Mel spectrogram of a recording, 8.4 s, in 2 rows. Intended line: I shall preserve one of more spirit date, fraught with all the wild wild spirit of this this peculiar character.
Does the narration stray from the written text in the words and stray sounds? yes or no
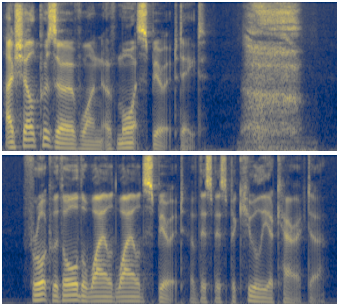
yes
